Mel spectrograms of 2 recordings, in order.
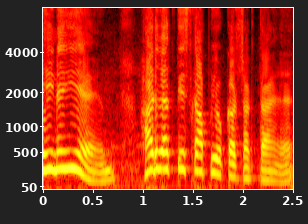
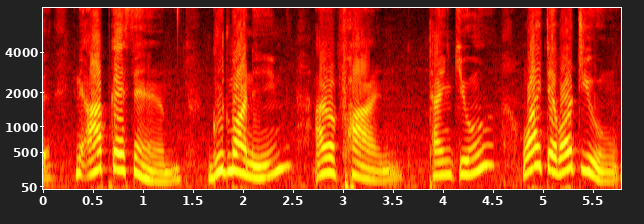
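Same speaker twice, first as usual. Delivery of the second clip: usual speaking voice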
